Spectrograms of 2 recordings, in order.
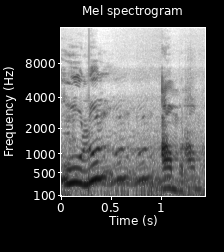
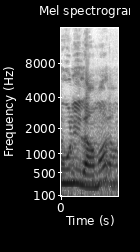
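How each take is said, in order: First: The first word has a u vowel: ulul. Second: The first word has an i vowel: ulil. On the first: The speaker calls it right. "Actually উলুল আমর" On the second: The speaker calls it wrong. "আমরা বলি উলিল আমার"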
